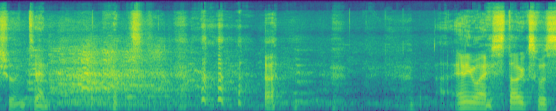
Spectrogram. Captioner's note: audience laughs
